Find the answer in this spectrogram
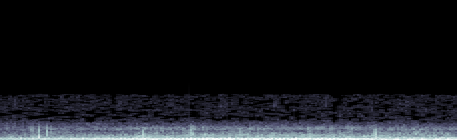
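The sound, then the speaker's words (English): A car engine hums low and steady as the vehicle creeps slowly along a darkened street, following a woman on foot; its even drone holds unbroken throughout with no voices. “Little did she know that close behind, as she hurried down the darkened street, a car was slowly following her.”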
